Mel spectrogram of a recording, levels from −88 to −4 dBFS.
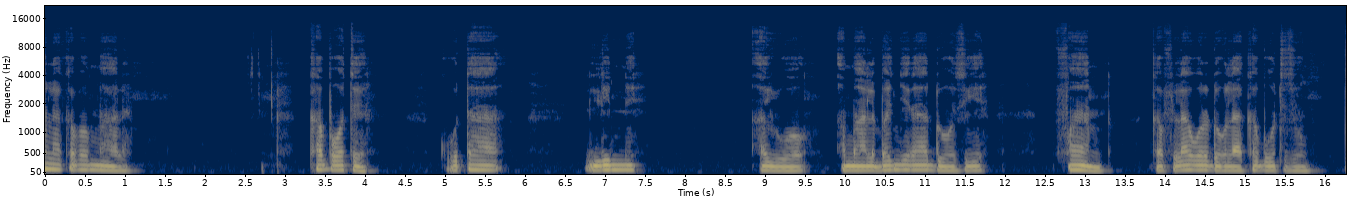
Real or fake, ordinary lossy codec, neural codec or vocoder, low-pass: real; MP3, 96 kbps; none; 14.4 kHz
